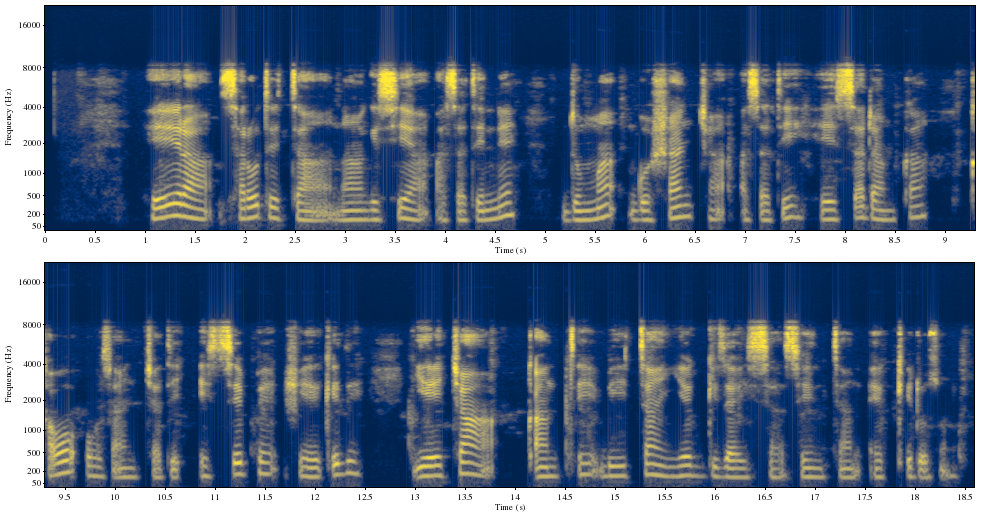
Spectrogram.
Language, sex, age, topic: Gamo, male, 18-24, government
